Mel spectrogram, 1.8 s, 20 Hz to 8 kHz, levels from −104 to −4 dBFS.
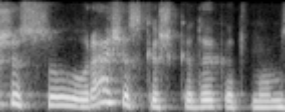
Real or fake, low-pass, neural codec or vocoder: real; 7.2 kHz; none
